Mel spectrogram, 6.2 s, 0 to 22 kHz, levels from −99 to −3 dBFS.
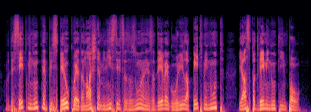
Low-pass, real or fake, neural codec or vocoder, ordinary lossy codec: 19.8 kHz; fake; autoencoder, 48 kHz, 128 numbers a frame, DAC-VAE, trained on Japanese speech; AAC, 32 kbps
